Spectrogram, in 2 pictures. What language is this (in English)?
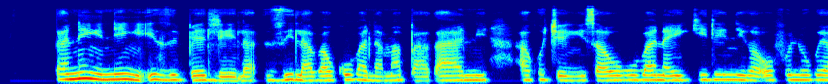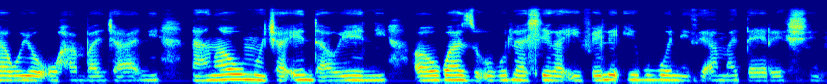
North Ndebele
